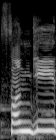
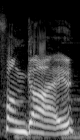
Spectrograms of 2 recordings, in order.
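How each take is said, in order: First: The word is not said like 'fun guy'. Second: The word is said like 'fun guy'. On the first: Someone else said it this way. "Is that the correct pronunciation?" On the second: The speaker has always said it this way. "I've always pronounced it fungi. Like, hey, I'm a fun guy"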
